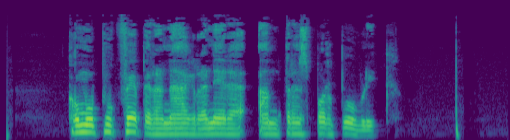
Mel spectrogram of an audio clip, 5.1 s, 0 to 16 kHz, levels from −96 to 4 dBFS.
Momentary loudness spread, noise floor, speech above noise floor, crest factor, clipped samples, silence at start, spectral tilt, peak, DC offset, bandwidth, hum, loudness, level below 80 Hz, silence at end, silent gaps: 8 LU; -76 dBFS; 55 dB; 18 dB; under 0.1%; 0.7 s; -6 dB/octave; -4 dBFS; under 0.1%; 11 kHz; none; -22 LUFS; -60 dBFS; 1.35 s; none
